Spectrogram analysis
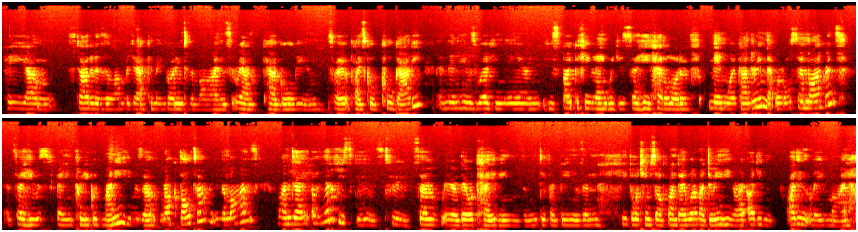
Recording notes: we did have a few problems with sound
